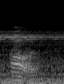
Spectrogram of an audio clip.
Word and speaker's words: hour: For example, I'll meet you in an hour. Okay. So here also this H is pronounced silently, right? Our. We don't pronounce our, we use our. No? So I will meet you an hour, okay?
